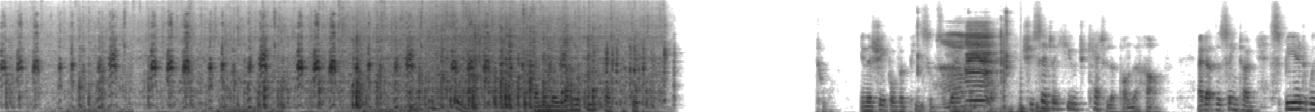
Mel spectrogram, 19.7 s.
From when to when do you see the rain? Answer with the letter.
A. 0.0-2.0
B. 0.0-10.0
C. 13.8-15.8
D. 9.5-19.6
B.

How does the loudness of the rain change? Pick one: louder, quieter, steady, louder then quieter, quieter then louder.
louder.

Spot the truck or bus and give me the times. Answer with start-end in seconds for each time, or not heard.
not heard.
